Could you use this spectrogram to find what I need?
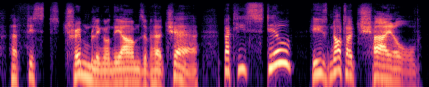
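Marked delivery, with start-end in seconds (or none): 2.8-3.7 high, loud and rising; rising anger, barely held; angry mother rising. A narrator's reading. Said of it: "her voice rising". 3.9-5.3 slow, louder insistence; impatient Sirius. A narrator's reading. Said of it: "said Sirius impatiently".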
